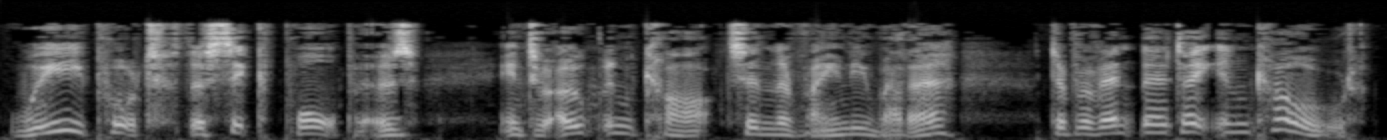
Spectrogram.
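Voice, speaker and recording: A pompous, self-important parish beadle, as a male audiobook reader plays him, laying down stern pronouncements slowly and with weight. His voice rises a little above the reader's own. Close, dry sound. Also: on the high side, animated, no echo, voice pushed up. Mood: callous. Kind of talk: audiobook character reading.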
